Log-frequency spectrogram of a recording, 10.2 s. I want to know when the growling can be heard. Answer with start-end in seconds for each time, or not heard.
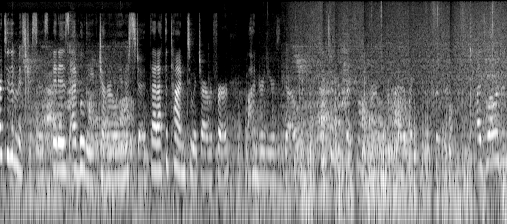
0.1-2.7, 5.6-8.3.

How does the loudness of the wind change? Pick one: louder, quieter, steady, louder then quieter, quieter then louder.
louder.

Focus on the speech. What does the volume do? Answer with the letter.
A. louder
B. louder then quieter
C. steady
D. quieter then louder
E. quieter
E.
